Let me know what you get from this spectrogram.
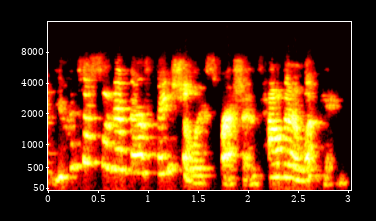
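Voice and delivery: plain reading voice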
